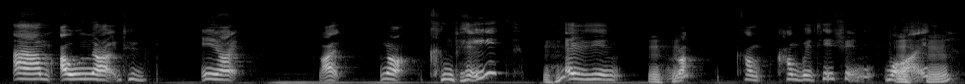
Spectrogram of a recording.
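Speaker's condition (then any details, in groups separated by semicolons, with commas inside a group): Disability affecting speech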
